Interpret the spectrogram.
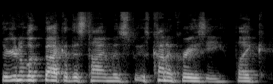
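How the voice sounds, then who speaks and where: A man hosting a podcast interview, relaxed and chatty, encouraging his guest. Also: a little high, fairly quick, a crowd in the background. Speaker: podcast host. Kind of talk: casual interview.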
